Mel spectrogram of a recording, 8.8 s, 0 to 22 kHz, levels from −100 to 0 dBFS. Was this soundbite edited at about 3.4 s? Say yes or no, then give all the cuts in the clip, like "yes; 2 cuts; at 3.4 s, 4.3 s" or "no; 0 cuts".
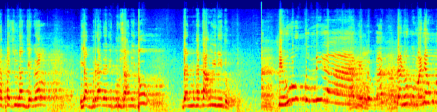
no; 1 cut; at 5.3 s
